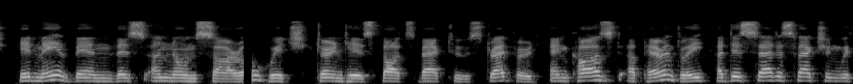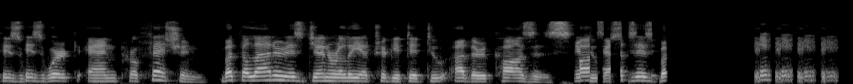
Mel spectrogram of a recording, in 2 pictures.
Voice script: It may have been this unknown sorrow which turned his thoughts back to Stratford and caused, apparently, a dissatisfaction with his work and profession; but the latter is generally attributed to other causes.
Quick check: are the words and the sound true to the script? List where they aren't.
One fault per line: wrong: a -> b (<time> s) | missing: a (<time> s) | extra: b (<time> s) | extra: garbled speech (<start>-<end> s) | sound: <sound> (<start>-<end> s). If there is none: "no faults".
sound: dropout (2.4-2.5 s)
extra: his (8.8 s)
extra: garbled speech (14.3-15.2 s)
sound: laugh (16.1-16.9 s)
